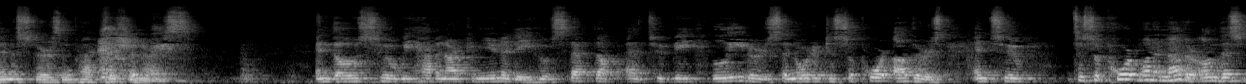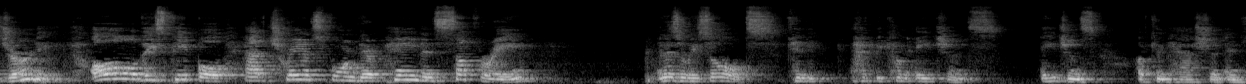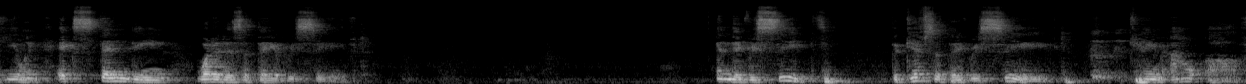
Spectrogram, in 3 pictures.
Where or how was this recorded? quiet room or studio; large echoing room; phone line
large echoing room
